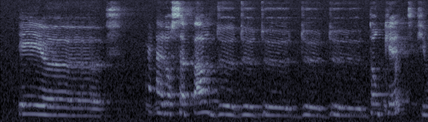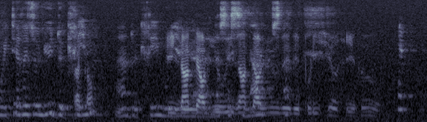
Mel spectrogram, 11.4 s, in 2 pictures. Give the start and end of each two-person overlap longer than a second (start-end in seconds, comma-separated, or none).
7.9-9.6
